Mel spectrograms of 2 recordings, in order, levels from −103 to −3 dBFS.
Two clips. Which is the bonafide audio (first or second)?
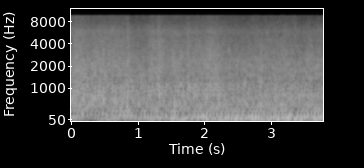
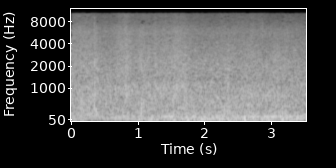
second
